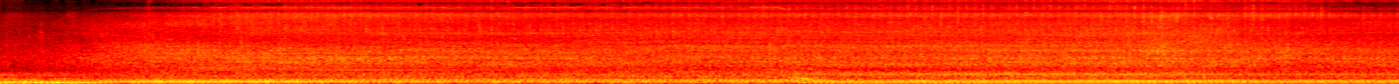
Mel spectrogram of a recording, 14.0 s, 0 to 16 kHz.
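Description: A Porsche 991 GT3 with 152,000 miles idles steadily and smoothly, a constant low engine drone with no revs or speech, quiet and even throughout.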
